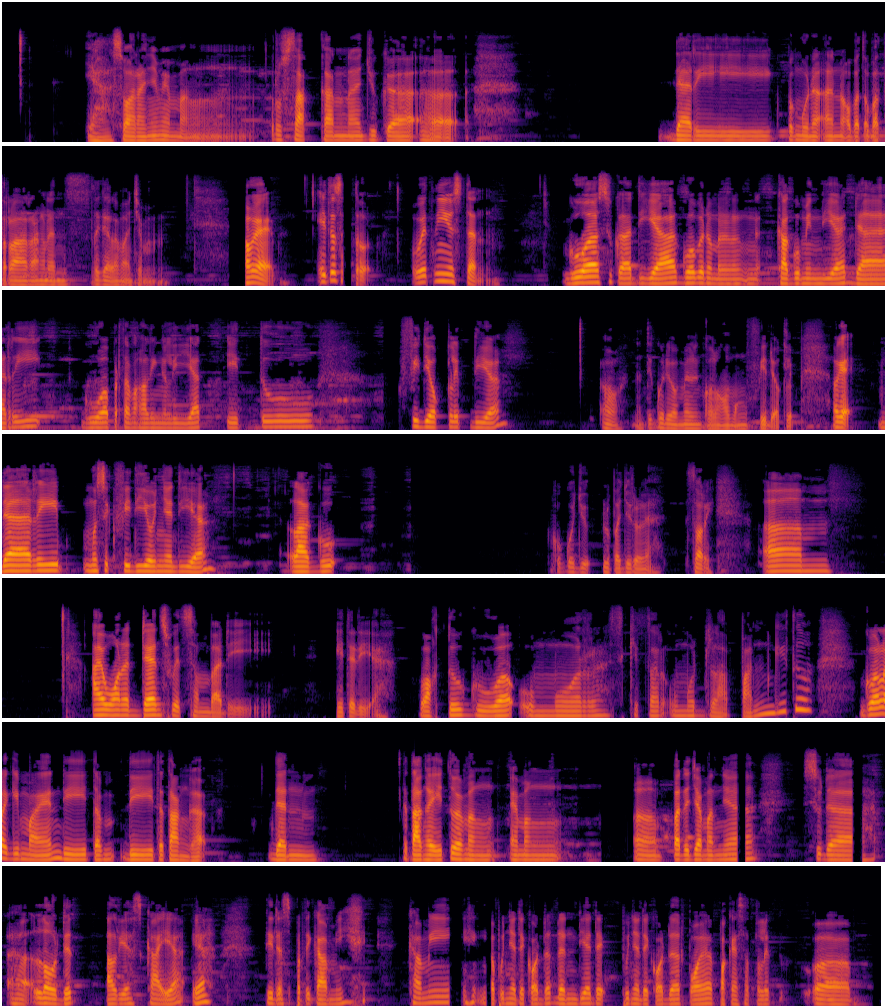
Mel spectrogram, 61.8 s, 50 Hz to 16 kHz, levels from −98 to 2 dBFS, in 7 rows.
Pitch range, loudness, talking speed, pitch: 115-140 Hz, -28 LUFS, 105 wpm, 125 Hz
